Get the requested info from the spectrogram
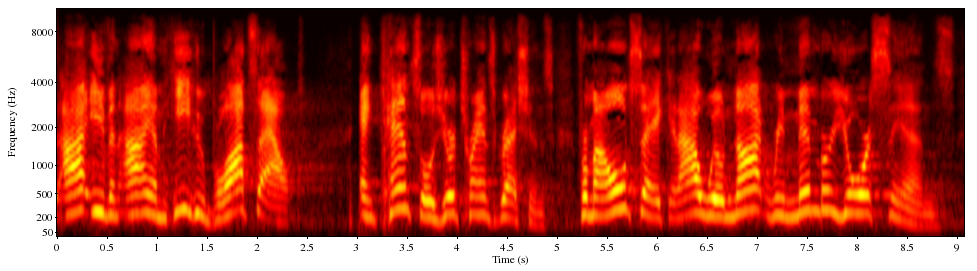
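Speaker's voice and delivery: slow, deliberate reading of the verse; scripture reading. Acted. Pastor reading Isaiah to the church, slow. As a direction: read it weighty and measured.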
